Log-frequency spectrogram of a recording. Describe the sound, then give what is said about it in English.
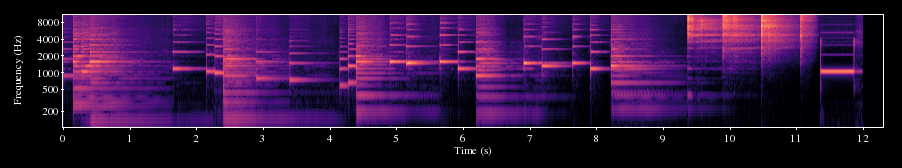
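A run of bright electronic tones plays in quick, melodic succession, then ends with one steady, sustained answering machine beep. No one speaks. “Please generate your message after the beep.”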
